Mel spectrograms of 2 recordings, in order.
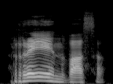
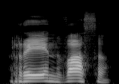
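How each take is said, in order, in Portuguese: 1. Só a primeira parte tem acento, uma palavra só. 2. As duas partes têm acento, como duas palavras. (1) "soando como uma palavra só" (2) "como duas palavras"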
